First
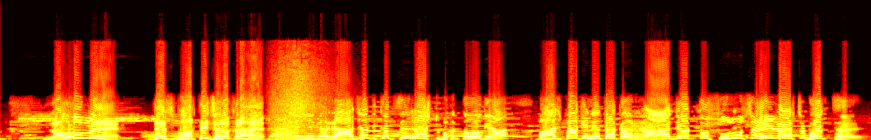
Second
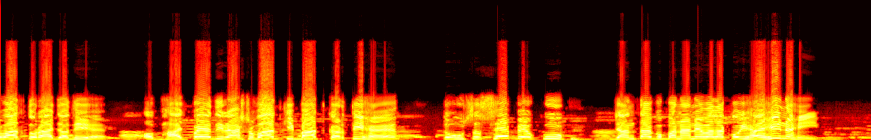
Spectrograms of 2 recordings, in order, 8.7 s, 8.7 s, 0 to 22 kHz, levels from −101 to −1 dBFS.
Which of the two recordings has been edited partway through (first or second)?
first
